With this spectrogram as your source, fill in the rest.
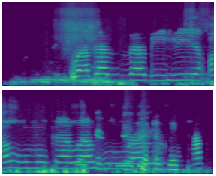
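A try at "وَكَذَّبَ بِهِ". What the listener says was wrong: Ada baknya di awal Mbak tadi. Wa kadzdzaba bihi.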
